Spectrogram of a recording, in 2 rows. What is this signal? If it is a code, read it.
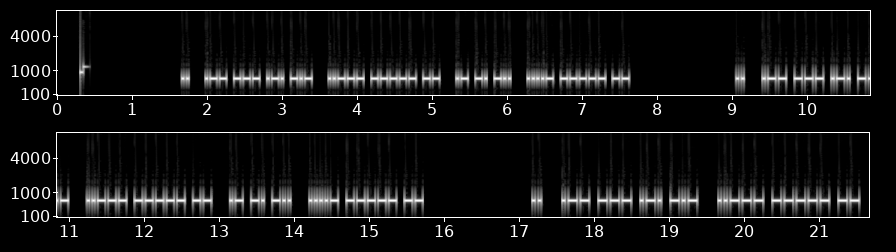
Morse code, heard as a keyed tone, about 33 wpm, 700 Hz. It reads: I WORK 20M AND 40M I WORK 20M AND 40M I WORK 20M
